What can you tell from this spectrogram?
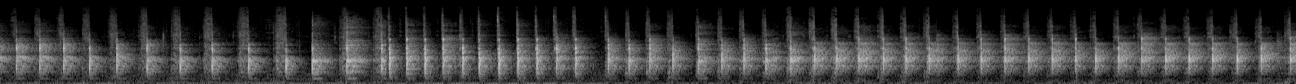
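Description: Kitchen knife chopping a round squash into fine julienne strips on a wooden cutting board: quick, even strokes about five a second, with a brief pause about six seconds in.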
